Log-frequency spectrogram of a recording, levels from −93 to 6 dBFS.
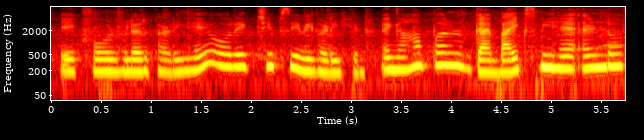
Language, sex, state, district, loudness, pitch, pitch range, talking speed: Hindi, female, Bihar, Vaishali, -22 LUFS, 220 Hz, 195-255 Hz, 200 wpm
